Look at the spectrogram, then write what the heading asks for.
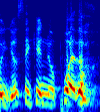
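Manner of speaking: words breaking into a laugh. Real, not acted. Mother admitting she can't discipline angry, laughing. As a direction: laugh at yourself as you admit it.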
